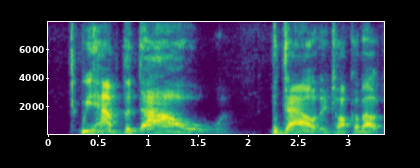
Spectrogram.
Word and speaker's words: Tao: Sometimes you'll see it spelled with a T, but it's kind it's pronounced as Dao. I'll say Dao or Tao.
